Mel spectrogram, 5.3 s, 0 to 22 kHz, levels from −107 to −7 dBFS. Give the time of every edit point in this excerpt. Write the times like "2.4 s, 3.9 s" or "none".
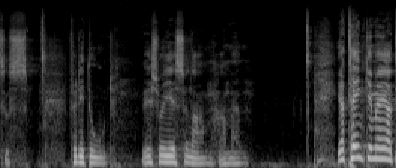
none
